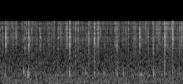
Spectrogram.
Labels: {"label": "ambient", "recorder": "HydroMoth"}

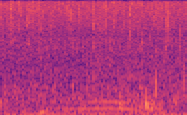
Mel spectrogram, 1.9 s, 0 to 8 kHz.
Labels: {"label": "biophony", "recorder": "SoundTrap 300"}
{"label": "biophony, grouper", "recorder": "SoundTrap 300"}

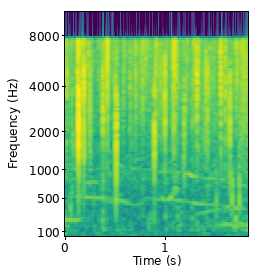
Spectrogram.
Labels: {"label": "biophony", "recorder": "SoundTrap 300"}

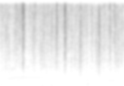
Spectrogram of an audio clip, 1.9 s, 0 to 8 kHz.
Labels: {"label": "biophony", "recorder": "SoundTrap 300"}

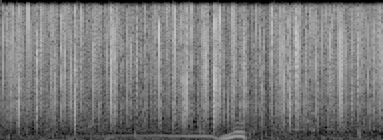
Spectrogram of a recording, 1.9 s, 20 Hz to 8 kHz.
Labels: {"label": "biophony, cascading saw", "recorder": "SoundTrap 600 or HydroMoth"}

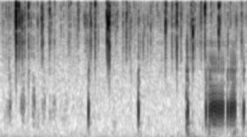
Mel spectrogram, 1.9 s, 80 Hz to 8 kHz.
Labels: {"label": "biophony, knock croak", "recorder": "SoundTrap 300"}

